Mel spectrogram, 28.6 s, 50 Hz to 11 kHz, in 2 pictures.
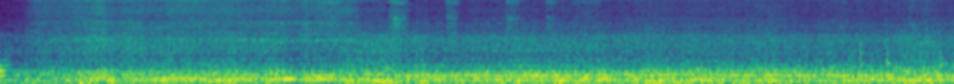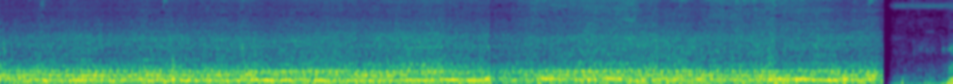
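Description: Kato HD512 excavator's diesel engine and hydraulics running steadily under load while digging, heard from inside the operator's cab, with small rises and falls in pitch. The sound breaks off abruptly near the end.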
